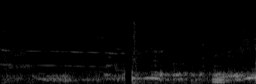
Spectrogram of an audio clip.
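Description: Fancy pigeons at a breeding loft coo in low, soft rolling calls, a few close repeated coos under a voice and quiet background noise.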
